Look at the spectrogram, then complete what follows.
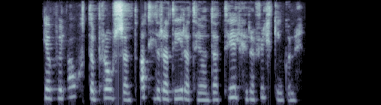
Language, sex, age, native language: Icelandic, female, 20-29, Icelandic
